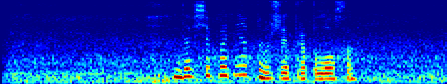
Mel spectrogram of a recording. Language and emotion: Russian, sad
